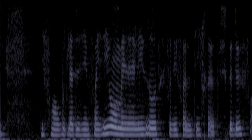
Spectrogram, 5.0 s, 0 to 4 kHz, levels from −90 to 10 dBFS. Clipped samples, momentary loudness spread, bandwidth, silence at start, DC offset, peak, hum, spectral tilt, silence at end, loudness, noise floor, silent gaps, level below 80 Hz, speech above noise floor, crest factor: under 0.1%; 18 LU; 4 kHz; 0 s; under 0.1%; -34 dBFS; none; -7.5 dB/octave; 0 s; -49 LUFS; -72 dBFS; none; -82 dBFS; 23 dB; 16 dB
